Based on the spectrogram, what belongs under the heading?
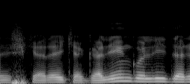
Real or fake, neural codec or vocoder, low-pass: real; none; 7.2 kHz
